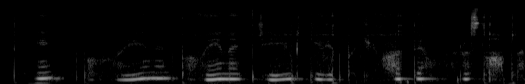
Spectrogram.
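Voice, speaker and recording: A woman with a high, soothing voice speaks very slowly in a flat monotone. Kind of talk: ASMR relaxation video, whispered personal attention. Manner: whispered, soothing.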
